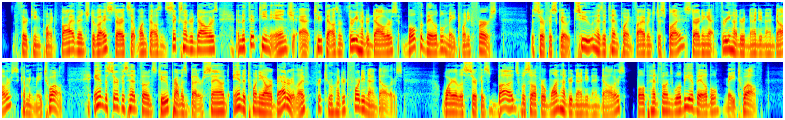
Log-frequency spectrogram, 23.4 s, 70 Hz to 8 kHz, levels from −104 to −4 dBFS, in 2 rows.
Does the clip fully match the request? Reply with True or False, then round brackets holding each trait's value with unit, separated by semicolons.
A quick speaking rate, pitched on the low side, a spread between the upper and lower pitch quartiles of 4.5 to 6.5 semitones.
False (160 wpm; 125 Hz; 5.2 semitones)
